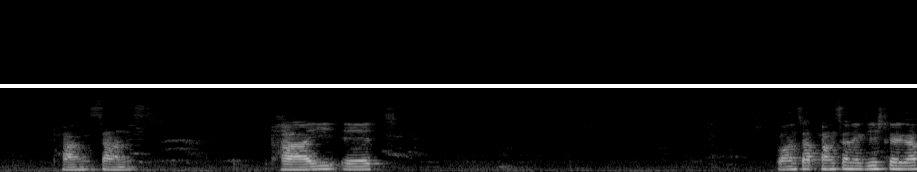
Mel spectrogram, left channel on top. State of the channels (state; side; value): silent; left; digital silence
